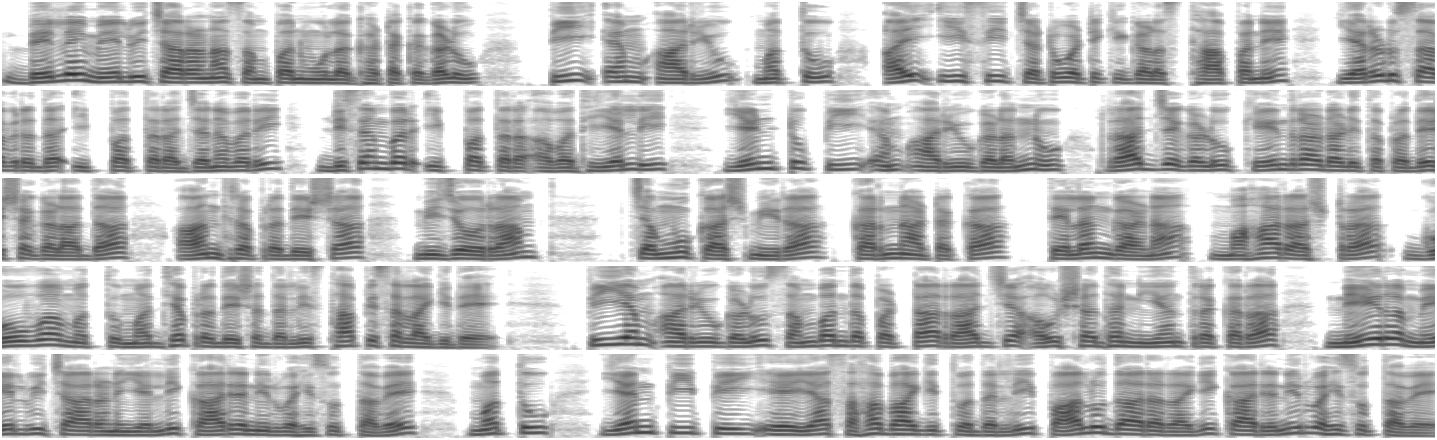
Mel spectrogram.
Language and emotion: Kannada, neutral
